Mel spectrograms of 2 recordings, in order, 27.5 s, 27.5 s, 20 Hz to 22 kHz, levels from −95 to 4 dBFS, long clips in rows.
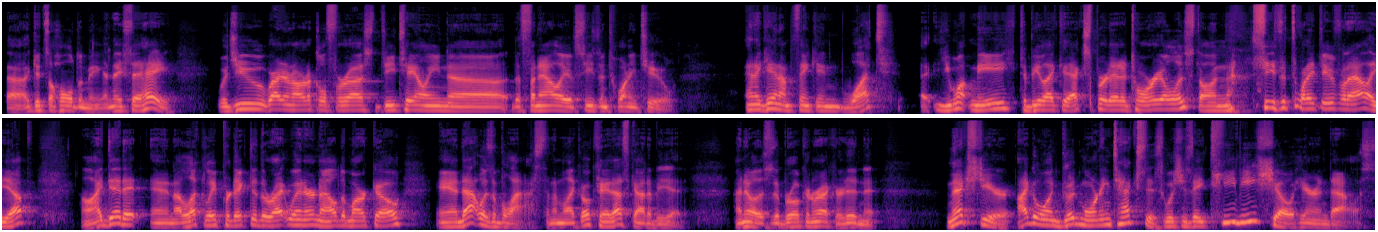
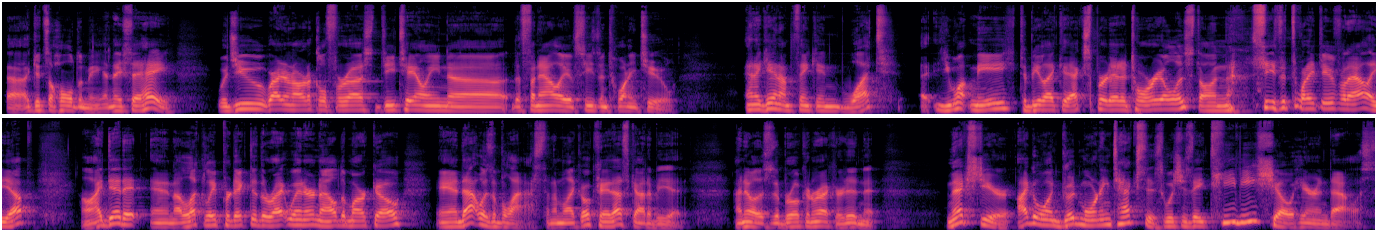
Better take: second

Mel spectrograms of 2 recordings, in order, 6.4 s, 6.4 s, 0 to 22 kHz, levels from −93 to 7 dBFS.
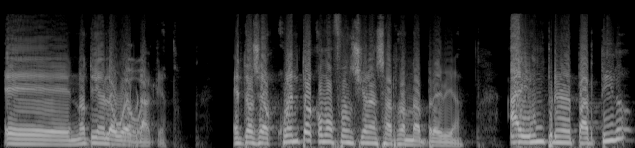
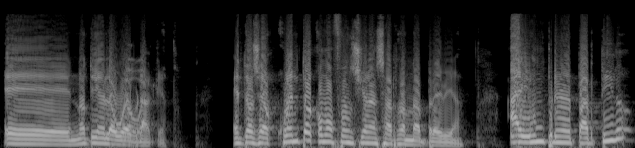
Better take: neither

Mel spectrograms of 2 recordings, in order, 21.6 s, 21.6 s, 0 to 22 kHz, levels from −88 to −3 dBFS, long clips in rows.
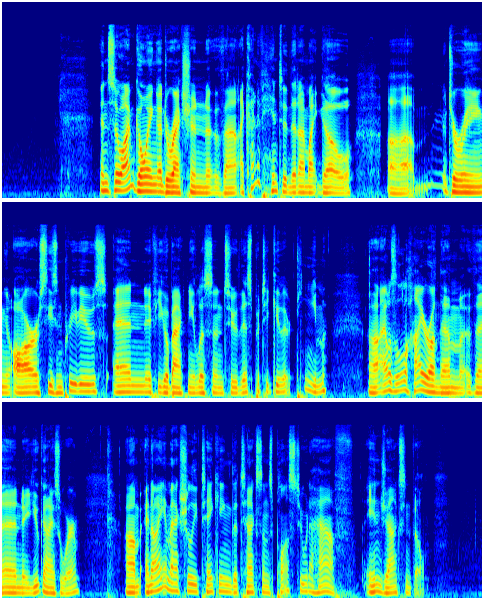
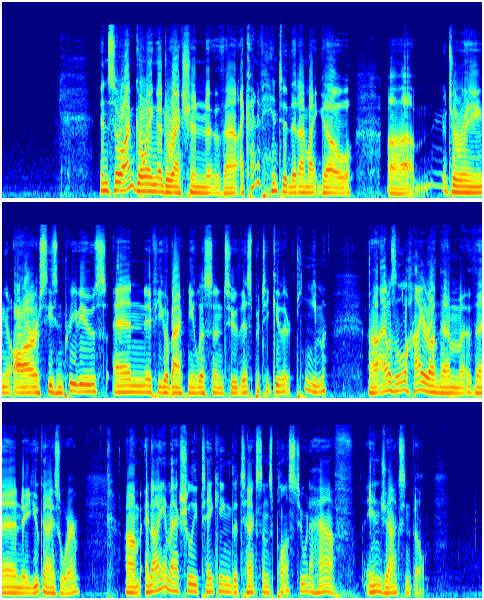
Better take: first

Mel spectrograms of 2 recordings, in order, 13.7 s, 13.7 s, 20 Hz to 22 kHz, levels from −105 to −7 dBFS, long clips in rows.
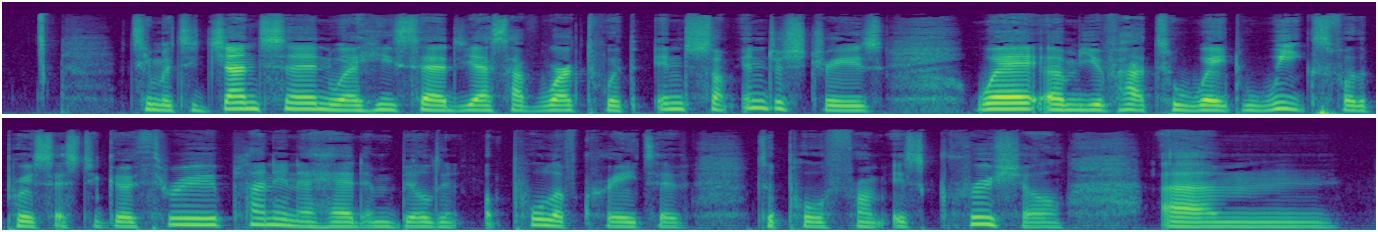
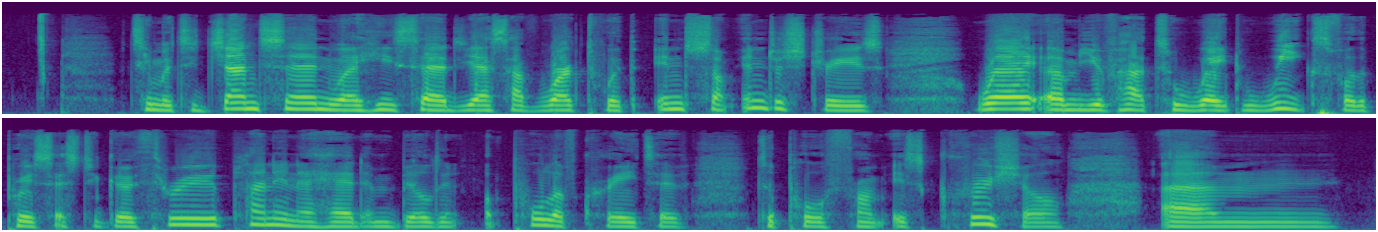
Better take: first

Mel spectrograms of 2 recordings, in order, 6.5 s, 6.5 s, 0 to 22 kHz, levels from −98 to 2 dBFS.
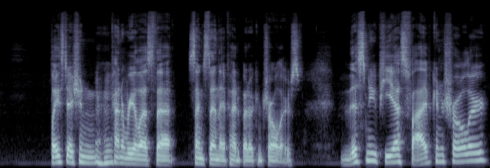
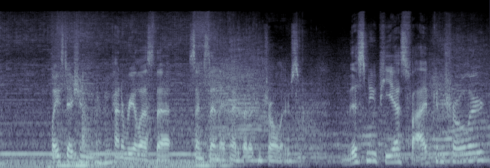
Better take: first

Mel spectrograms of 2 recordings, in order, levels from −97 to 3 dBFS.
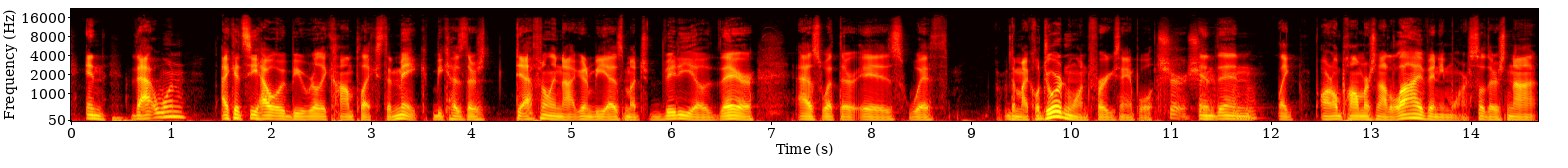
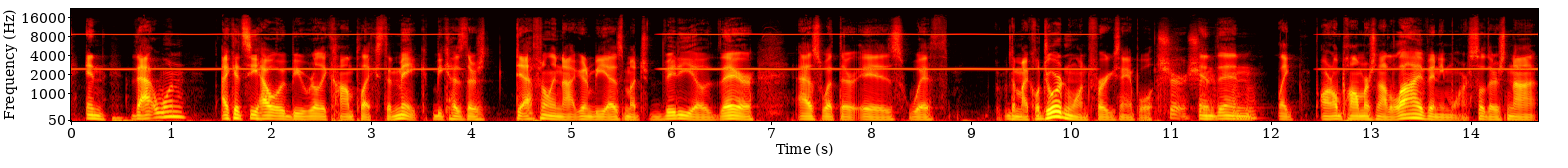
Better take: first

